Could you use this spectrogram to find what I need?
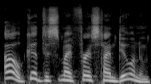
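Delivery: lightly voiced doctor, pitched high; mock-relieved, high and chirpy; joking doctor. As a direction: tease the patient with false relief. Acting out the doctor's teasing joke.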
